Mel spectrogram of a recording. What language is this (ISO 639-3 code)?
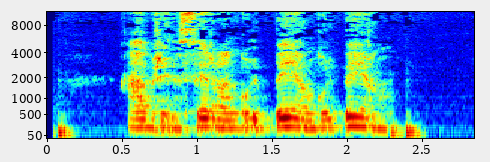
glg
